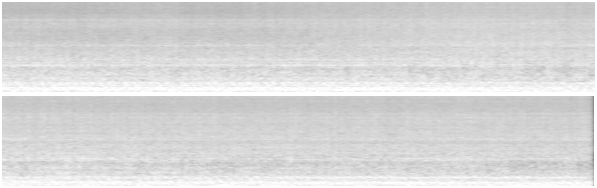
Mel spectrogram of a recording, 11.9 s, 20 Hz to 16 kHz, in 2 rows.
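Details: 2004 Ford Ranger FX4 4x4 4.0L, 275,000 miles, after replacing coil, spark plugs and wires for a misfire code: steady, even low idle with no stumble; firing cleanly on all cylinders, owner suspects a separate AC compressor noise.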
